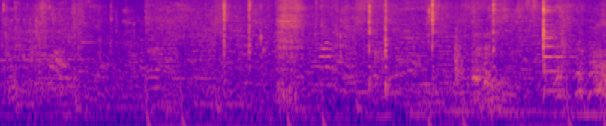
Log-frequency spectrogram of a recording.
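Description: Utensils clinking and scraping against large glass bowls of noodles, with several sharp clinks, the loudest near the end. Music plays in the background.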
